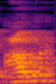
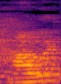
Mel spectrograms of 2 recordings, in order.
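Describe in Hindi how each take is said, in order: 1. शब्द की शुरुआत स्वर ध्वनि से होती है। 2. शब्द की शुरुआत h ध्वनि से होती है। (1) "आवर पढ़ेंगे" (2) "इसे हावर तो नहीं पढ़ेंगे"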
